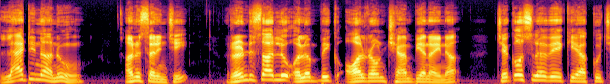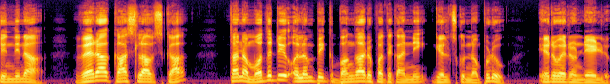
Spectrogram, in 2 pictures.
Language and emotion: Telugu, neutral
